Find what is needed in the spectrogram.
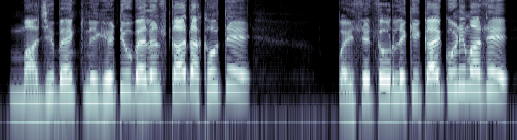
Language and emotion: Marathi, fearful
